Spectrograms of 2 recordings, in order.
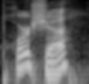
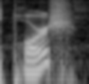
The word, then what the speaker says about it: Porsche: as it turns out he does not pronounce the at the end of Portia he just says Porsche of course he is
